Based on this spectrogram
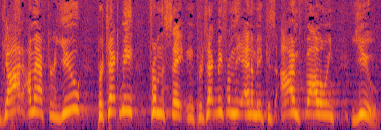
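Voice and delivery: loud, high, urgent pleading; praying like a street fight; fighting prayer. Acted. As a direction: plead with God like in a battle. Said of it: "an all-out street fight".

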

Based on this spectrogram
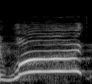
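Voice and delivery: high, loud shocked yelp; shocked what. Pretend. Ezekiel hearing he's sent to the Israelites, shocked high yelp. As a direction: jump up in disbelief.

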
